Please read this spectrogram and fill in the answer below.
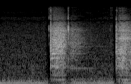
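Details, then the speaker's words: Ford Cortina A4LDe automatic gearbox loom bench test, 12 volts to kickdown: two crisp clicks about two-thirds of a second apart in a quiet room as solenoid pulls in then relay switches to holding winding; working normally. "you can just hear the relay do it second click you can quite get that what the relay does one click or delayed click click on and it click off"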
